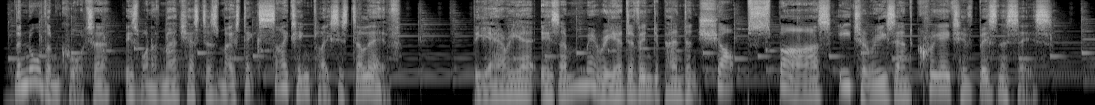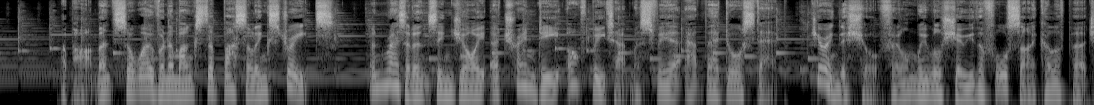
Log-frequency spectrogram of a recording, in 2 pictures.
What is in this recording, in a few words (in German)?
Eng UK Freundlich; Fremdtake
